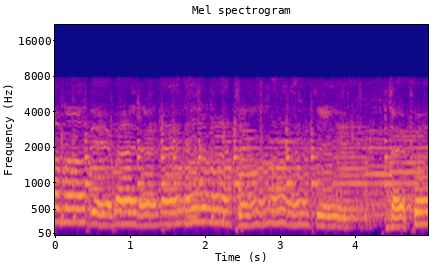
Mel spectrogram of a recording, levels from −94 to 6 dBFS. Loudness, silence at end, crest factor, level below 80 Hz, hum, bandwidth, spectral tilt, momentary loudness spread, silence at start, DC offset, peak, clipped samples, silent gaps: -19 LUFS; 0 s; 14 dB; -72 dBFS; none; 8 kHz; -3 dB/octave; 6 LU; 0 s; under 0.1%; -4 dBFS; under 0.1%; none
